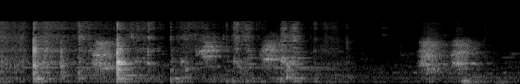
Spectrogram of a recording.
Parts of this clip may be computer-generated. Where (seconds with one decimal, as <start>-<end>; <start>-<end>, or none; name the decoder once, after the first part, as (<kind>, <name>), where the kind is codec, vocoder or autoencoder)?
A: 3.1-5.2 (autoencoder, DAC-VAE)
